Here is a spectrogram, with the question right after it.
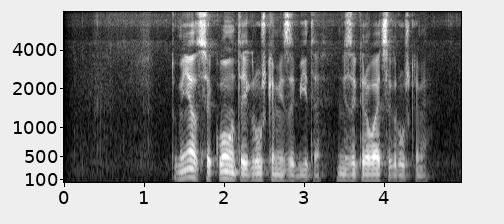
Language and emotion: Russian, neutral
